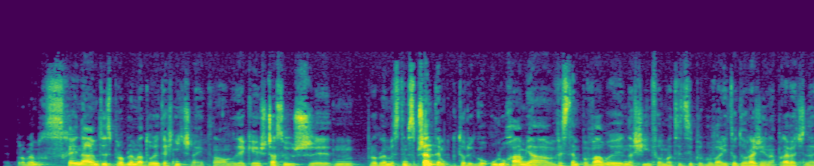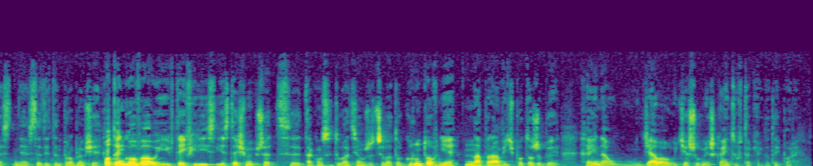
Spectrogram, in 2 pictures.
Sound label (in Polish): hejnal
